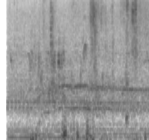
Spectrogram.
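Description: Footsteps, several low thumps, over a steady low hum.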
